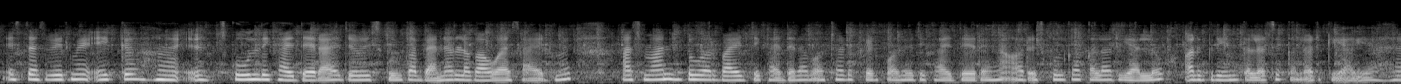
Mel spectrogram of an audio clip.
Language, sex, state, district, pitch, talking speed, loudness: Hindi, female, Maharashtra, Nagpur, 205 Hz, 205 wpm, -18 LUFS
